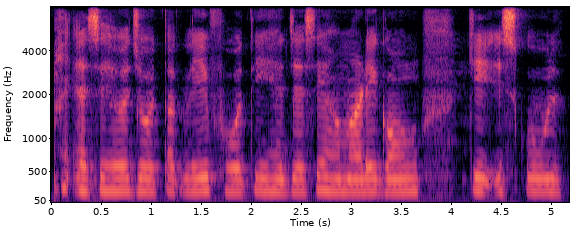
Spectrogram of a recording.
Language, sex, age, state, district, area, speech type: Urdu, female, 30-45, Bihar, Darbhanga, rural, spontaneous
